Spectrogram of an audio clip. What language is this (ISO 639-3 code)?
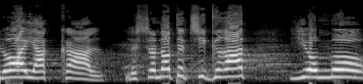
heb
